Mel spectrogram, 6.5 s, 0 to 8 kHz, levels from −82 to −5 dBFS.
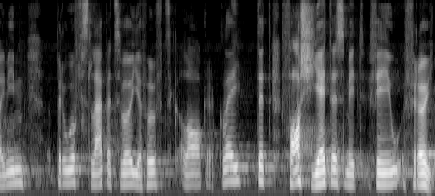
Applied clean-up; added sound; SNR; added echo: none; none; none; none.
